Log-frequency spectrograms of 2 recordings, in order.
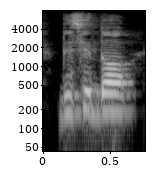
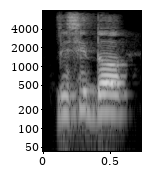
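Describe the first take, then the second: No difference in how they are said.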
